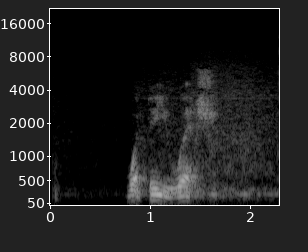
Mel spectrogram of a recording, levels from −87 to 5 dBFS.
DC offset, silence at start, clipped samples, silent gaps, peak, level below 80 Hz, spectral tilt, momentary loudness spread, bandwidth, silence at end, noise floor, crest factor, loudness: under 0.1%; 0.8 s; under 0.1%; none; -18 dBFS; -80 dBFS; -5.5 dB/octave; 18 LU; 9.4 kHz; 0 s; -79 dBFS; 18 dB; -35 LUFS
